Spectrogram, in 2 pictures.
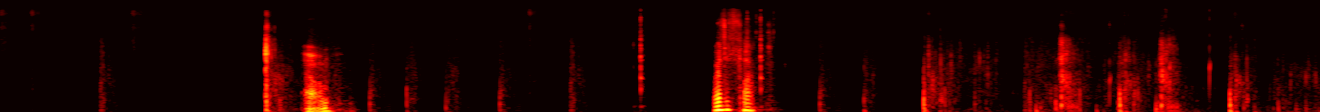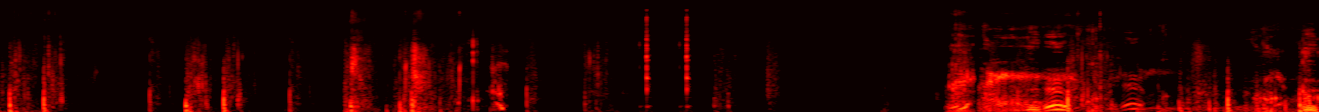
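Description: Footsteps crunch on rock in a game.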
